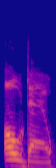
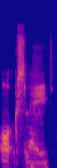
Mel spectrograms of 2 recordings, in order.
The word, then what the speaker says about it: Oldale: It's Alex Oldale, not Oxade.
